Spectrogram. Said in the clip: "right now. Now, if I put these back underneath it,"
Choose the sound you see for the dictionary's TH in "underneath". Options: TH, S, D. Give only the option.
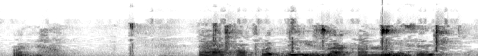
S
